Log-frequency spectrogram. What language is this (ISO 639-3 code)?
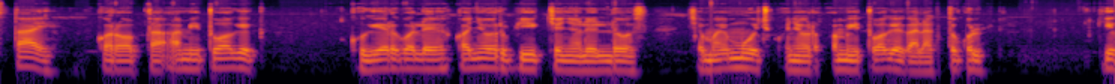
kln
